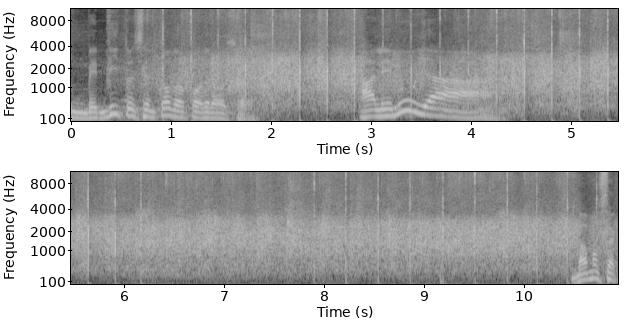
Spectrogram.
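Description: A man claps his hands in a steady rhythm.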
